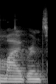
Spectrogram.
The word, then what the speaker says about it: migrant: You're moving and fleeing an area, but not all migrants are refugees. All refugees are migrants. The pronunciation of migrant, we have first syllable stress. Letter I says I, like in might or right.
